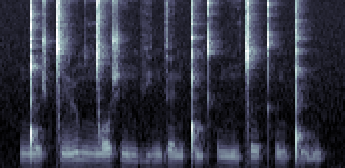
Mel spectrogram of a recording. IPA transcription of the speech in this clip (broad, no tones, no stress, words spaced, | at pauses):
ŋ͡ǃɵːʃǀẽɭũŋ ŋ͡ǀɔʃĩːŋ vʲeŋɡɛːŋǃĩkʰə ŋĩːǀɵːkʰəŋ ǃuŋ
